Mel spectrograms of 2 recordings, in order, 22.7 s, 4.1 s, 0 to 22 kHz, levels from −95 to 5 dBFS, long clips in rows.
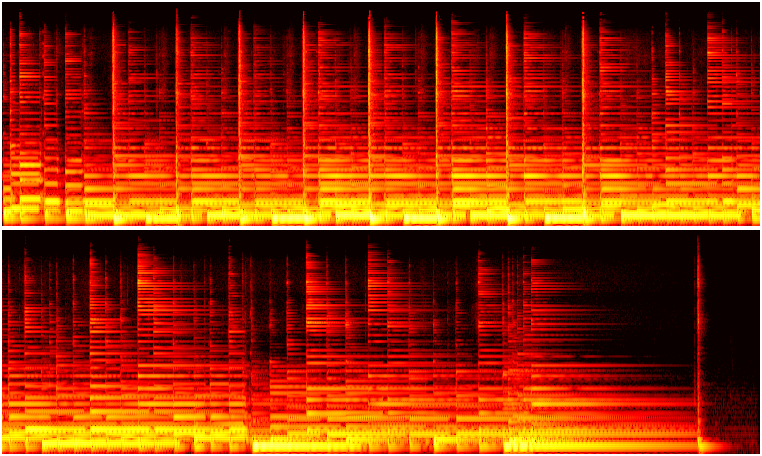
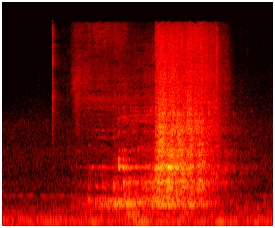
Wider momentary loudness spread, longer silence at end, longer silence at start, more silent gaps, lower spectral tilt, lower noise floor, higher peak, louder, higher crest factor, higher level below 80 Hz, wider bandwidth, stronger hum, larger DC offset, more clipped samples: second, 11 LU vs 25 LU; first, 0.75 s vs 0.05 s; second, 0 s vs 0.25 s; neither; first, -7.5 dB/octave vs -2 dB/octave; first, -72 dBFS vs -59 dBFS; first, -2 dBFS vs -14 dBFS; first, -19 LUFS vs -33 LUFS; second, 16 dB vs 22 dB; first, -44 dBFS vs -58 dBFS; about the same, 15 kHz vs 16 kHz; neither; neither; neither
